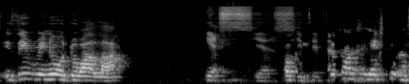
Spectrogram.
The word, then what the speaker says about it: Rinu Oduala: of all i like to check uh name pronunciations is it reno doala yes yes okay i'm saying it right because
